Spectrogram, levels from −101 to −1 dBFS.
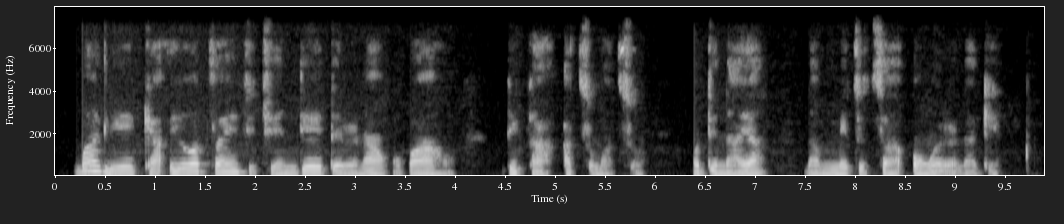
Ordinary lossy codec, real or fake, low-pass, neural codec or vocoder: none; real; 7.2 kHz; none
